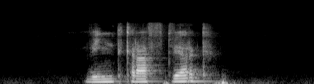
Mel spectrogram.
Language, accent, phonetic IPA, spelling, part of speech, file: German, Austria, [ˈvɪntˌkʁaftvɛʁk], Windkraftwerk, noun, De-at-Windkraftwerk.ogg
- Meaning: wind power station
